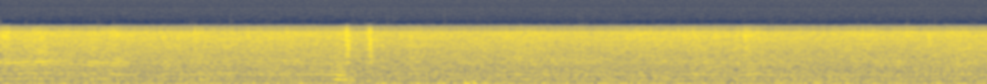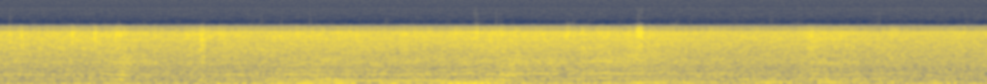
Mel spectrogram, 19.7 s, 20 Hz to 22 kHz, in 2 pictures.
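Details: Italian honey bees at a hive entrance in Colorado Springs during October 2011, filmed up close; a low continuous drone with wavering hum tones and occasional brief louder passes under a rough, noisy background.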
